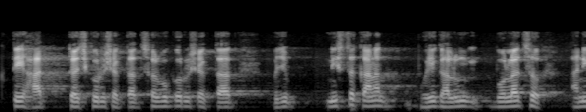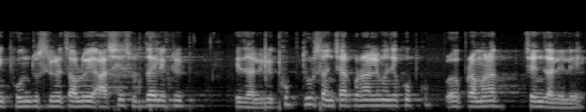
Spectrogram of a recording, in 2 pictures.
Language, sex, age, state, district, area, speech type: Marathi, male, 45-60, Maharashtra, Buldhana, rural, spontaneous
